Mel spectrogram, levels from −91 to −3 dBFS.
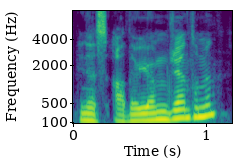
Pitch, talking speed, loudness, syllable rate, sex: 155 Hz, 250 wpm, -14 LUFS, 7.3 syllables/s, male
